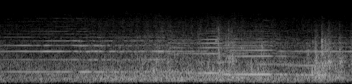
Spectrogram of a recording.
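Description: train riding on rails

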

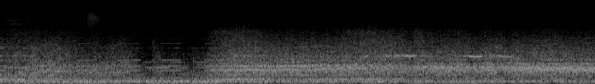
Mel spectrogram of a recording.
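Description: car engine revving

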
